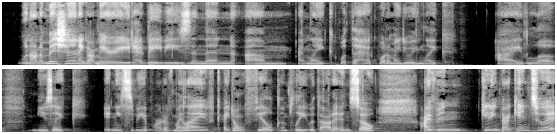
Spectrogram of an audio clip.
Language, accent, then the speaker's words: English; Thatcher, Arizona, United States; accent: little twang; moved away; I grew up in Thatcher, Arizona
